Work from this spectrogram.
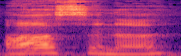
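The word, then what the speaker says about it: āsana: It looks like an A, but it's really like Now this is why the word is asana, because it's this one, the long asana. It's not asana because it's not the short If it were like the word ahimsa, it is the short.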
